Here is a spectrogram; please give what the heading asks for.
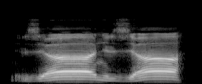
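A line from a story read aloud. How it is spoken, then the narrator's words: Sleepy repetition. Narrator (Russian): сонно повторила Уго-го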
